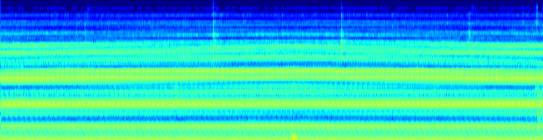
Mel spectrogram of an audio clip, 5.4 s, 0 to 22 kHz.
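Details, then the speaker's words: 1980 (possibly 1970s) MXR Flanger MX-117, speed pot under repair: static, hollow metallic ring that never sweeps; the flanger's LFO stays frozen without the speed control circuit connected. "see I can just move this around on the trace faster much faster medium faster but without it it stays Frozen"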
